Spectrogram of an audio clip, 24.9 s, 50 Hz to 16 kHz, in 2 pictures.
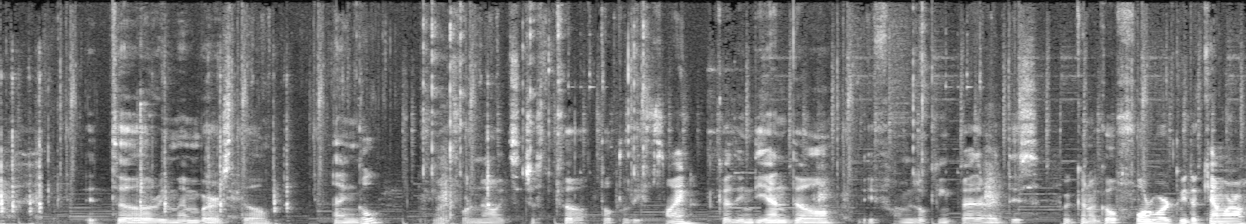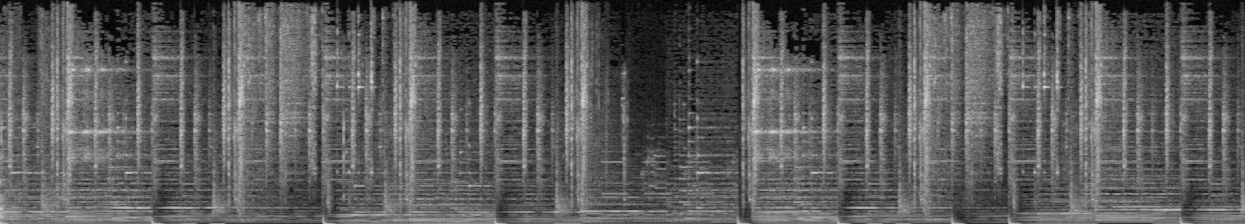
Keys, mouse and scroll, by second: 0.0 F3, 0.3 F3, 0.6 alt+middle click, 1.5 F3, 2.1 F3, 2.7 F3, 3.1 alt+middle click, 4.3 click, 4.5 click, 4.7 x, 5.2 click, 5.5 right click, 6.4 click, 9.2 click, 13.3 click, 14.6 F3, 14.9 F3, 15.4 click, 15.8 click, 16.5 middle click, 17.2 click, 17.7 right click, 18.4 click, 19.1 click, 19.4 click, 20.1 click, 20.9 middle click, 22.0 click, 23.2 F3, 24.6-24.9 typing.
